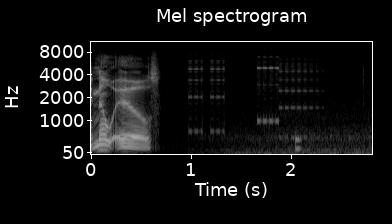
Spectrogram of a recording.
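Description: Short electronic menu beeps chime in quick succession.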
